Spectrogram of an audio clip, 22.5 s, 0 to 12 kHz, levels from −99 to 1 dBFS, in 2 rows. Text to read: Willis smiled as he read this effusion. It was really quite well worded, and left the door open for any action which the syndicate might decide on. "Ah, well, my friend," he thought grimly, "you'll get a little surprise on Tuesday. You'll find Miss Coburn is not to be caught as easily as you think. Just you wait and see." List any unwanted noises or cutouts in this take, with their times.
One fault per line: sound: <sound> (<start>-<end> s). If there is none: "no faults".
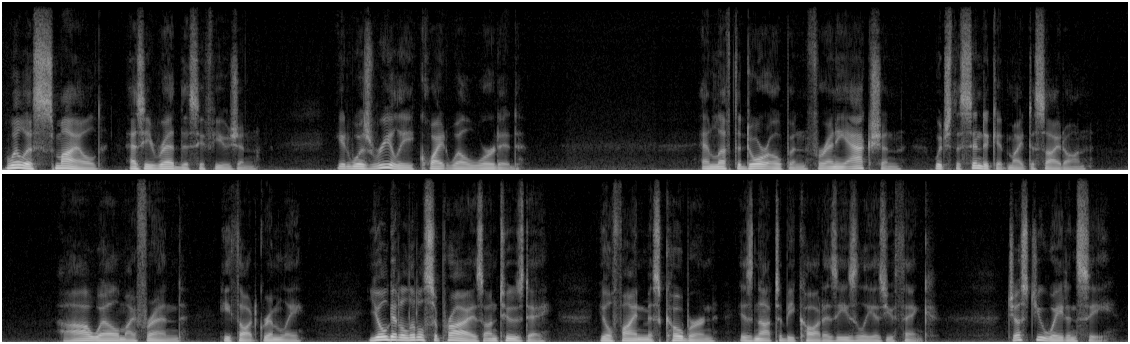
no faults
